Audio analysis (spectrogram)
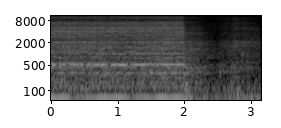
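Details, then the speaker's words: LSA-swapped Chevrolet Suburban, after new torque converter install, low battery, key-on: thin, steady high-pitched whine for about two seconds, then cuts out; fuel pressure regulator whine. "All right. Hear the fuel pressure regulator screaming."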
